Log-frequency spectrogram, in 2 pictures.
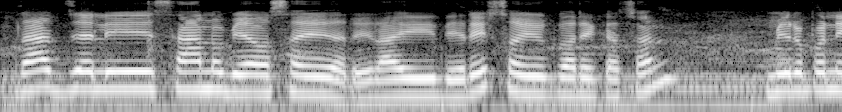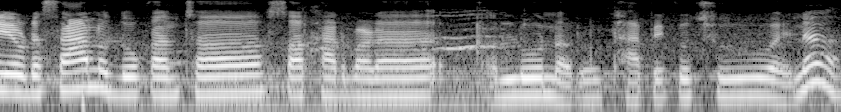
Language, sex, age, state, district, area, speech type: Nepali, female, 45-60, West Bengal, Jalpaiguri, urban, spontaneous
